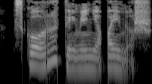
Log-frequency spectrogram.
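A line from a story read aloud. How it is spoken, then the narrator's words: Mutter. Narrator (Russian): пробормотал Эдвард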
